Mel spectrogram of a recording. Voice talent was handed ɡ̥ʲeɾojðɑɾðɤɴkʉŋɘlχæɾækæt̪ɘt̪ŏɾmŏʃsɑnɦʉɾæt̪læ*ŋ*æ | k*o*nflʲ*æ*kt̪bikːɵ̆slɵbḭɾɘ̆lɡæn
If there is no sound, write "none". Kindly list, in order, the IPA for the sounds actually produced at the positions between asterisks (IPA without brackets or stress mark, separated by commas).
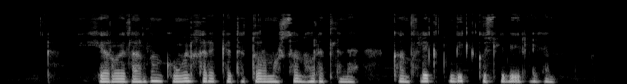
n, o, i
